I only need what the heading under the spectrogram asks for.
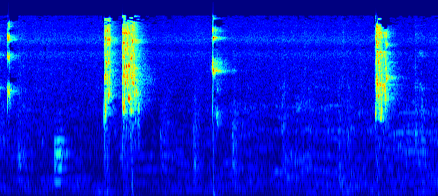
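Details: Lovebird calls in the morning, Blue Opaline and Parblue Euwing Opaline varieties: a handful of loud, piercing, squawky chirps, two close together, then single shrill notes spaced a second or more apart over quiet background.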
